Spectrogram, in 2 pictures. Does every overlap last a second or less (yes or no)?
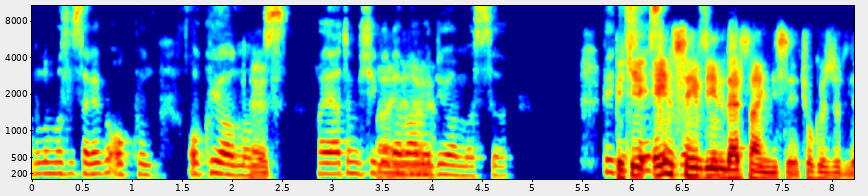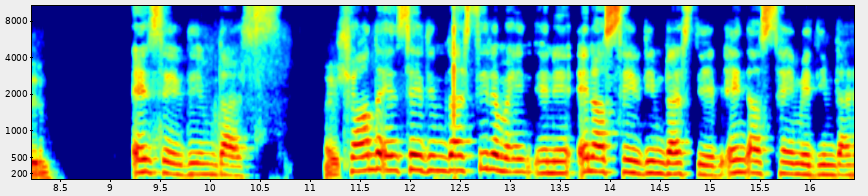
no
